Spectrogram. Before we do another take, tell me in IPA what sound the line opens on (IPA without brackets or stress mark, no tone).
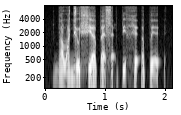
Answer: b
